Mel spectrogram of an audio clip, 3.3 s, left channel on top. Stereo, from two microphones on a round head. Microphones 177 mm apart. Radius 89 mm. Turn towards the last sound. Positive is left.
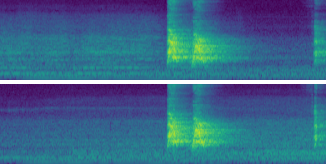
turn(degrees=-30)  # may be behind; listen again after turning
